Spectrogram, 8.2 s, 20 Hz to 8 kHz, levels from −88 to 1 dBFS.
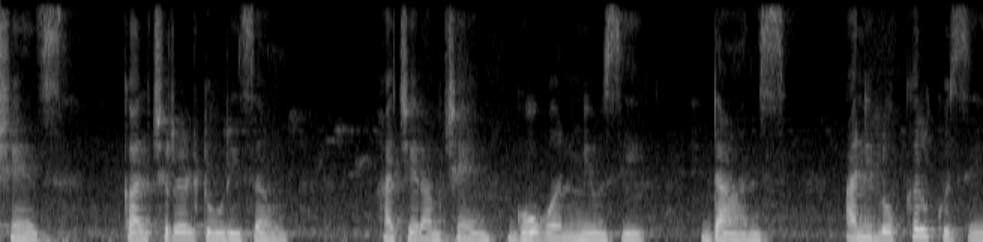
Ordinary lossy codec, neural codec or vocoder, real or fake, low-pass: none; none; real; none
